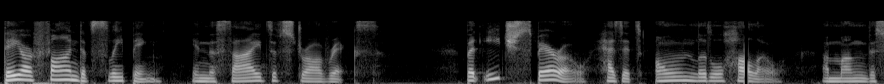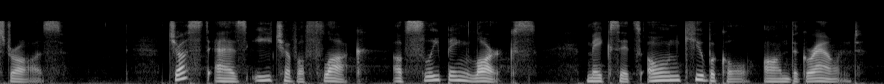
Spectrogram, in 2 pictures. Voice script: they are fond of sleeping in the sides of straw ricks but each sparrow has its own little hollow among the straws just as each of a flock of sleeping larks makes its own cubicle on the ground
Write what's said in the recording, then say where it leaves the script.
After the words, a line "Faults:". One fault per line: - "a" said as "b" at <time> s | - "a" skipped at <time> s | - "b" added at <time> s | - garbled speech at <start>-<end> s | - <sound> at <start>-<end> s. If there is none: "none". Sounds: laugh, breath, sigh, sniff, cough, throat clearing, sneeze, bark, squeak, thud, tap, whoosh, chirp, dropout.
they are fond of sleeping in the sides of straw ricks but each sparrow has its own little hollow among the straws just as each of a flock of sleeping larks makes its own cubicle on the ground
Faults:
- dropout at 7.4-7.5 s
